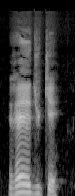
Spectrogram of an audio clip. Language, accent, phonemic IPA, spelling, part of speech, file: French, France, /ʁe.e.dy.ke/, rééduquer, verb, LL-Q150 (fra)-rééduquer.wav
- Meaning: 1. to reeducate (educate again) 2. to reeducate (rehabilitate)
